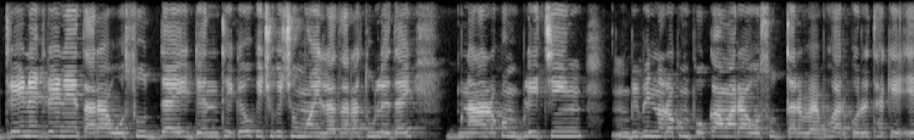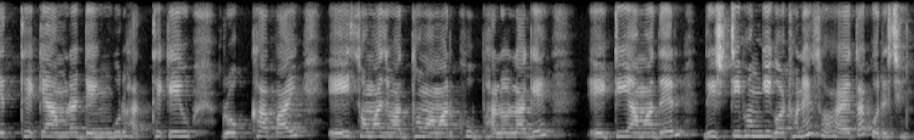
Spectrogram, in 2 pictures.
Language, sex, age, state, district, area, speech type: Bengali, female, 30-45, West Bengal, Nadia, rural, spontaneous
